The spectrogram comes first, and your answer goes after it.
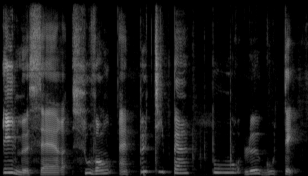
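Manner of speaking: slow, drawn-out dictation-style reading; model reading aloud. Shown as a demonstration. Teacher reading a short story for a pupil, slow careful model reading. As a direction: read it out very slowly, phrase by phrase.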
